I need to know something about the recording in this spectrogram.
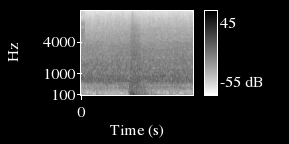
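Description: A heavy thud hits a wrestling mat.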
